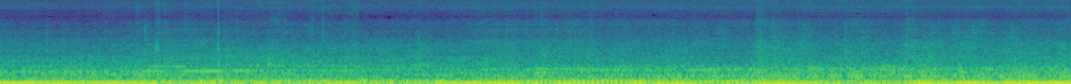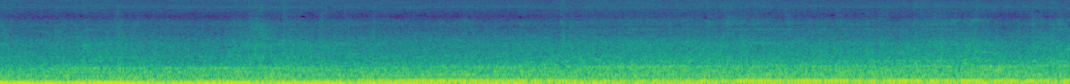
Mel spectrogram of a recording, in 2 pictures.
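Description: Diesel bus engine and road rumble heard inside the passenger cabin as the bus pulls away and gathers speed, with a faint whine slowly rising in pitch.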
